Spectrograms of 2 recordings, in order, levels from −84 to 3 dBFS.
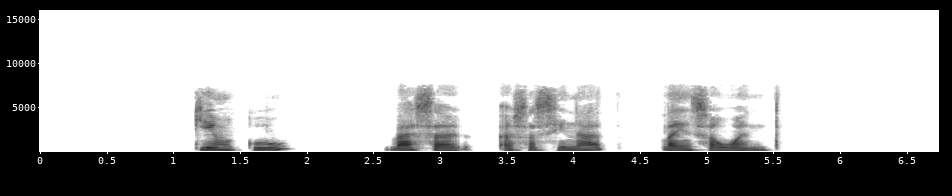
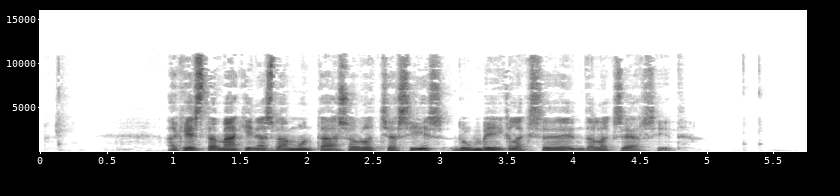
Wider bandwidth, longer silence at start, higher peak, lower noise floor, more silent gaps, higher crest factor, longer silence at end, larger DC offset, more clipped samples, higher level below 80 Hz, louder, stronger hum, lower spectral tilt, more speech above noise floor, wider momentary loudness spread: second, 7.8 kHz vs 11.5 kHz; first, 1.15 s vs 0.15 s; first, -2 dBFS vs -6 dBFS; first, under -90 dBFS vs -65 dBFS; first, 1.93-2.59 s, 3.27-3.45 s, 4.27-4.33 s, 4.39-4.66 s vs none; about the same, 20 dB vs 18 dB; first, 1.3 s vs 0.9 s; neither; neither; about the same, -62 dBFS vs -58 dBFS; first, -20 LUFS vs -23 LUFS; neither; about the same, -5 dB/octave vs -4 dB/octave; first, over 71 dB vs 41 dB; first, 15 LU vs 10 LU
